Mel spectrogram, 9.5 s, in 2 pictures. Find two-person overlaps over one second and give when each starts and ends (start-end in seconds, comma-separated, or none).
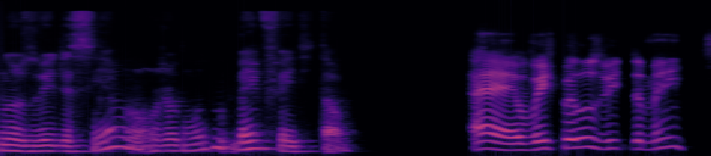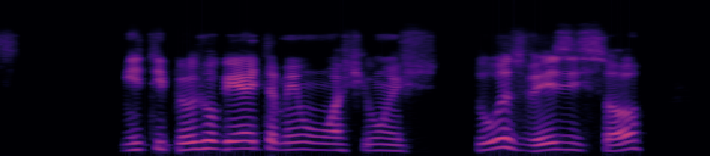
none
